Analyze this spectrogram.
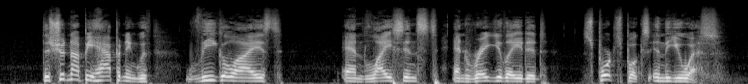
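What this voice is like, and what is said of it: Angry, agitated voice. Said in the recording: “I'm sure you can hear in my voice how pissed off I am about this.”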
